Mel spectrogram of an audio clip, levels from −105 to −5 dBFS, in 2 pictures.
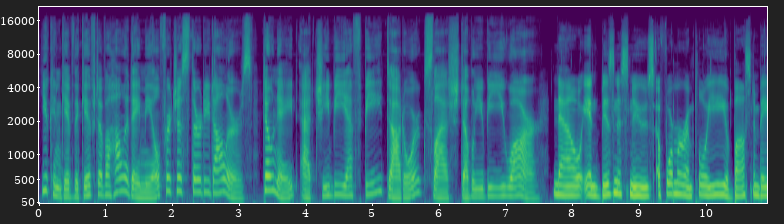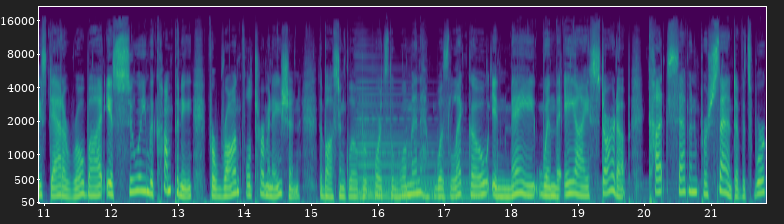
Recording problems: background music; noticeable; throughout; 15 dB below the speech

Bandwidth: 17.5 kHz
